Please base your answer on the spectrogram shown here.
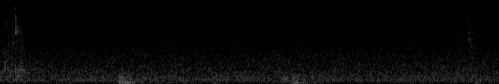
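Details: Steady soft hiss throughout, with a few faint clicks and low thumps and no animal voice.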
